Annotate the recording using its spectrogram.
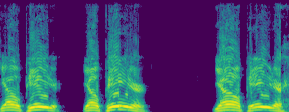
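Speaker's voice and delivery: loud, exaggerated, over-the-top super-American voice. Mocking how the name gets said: imitating a super American. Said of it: "like a super American".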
